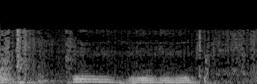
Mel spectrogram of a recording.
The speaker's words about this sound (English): And close the door after you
